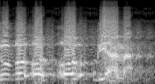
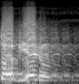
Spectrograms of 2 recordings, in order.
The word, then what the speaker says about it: Obiana: the one in America, say his name is Obiana, not Obienu, that they are compromised.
